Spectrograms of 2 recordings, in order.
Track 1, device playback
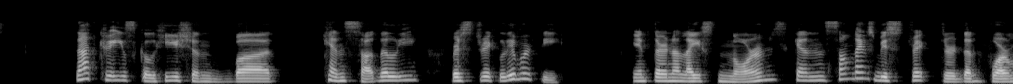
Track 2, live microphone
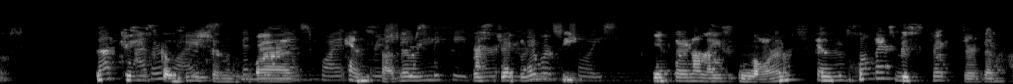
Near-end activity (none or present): present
